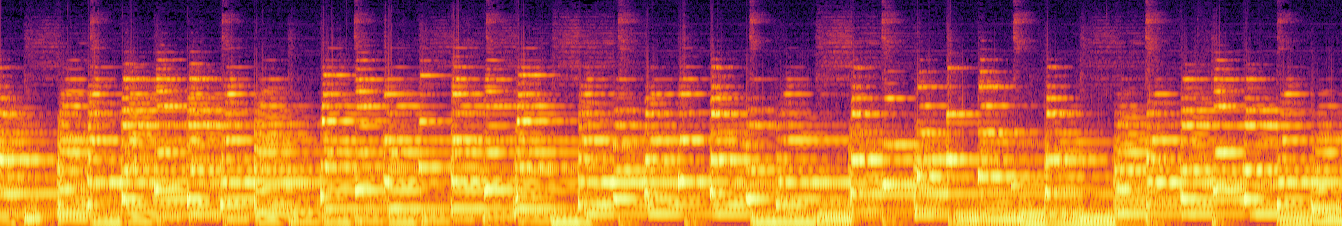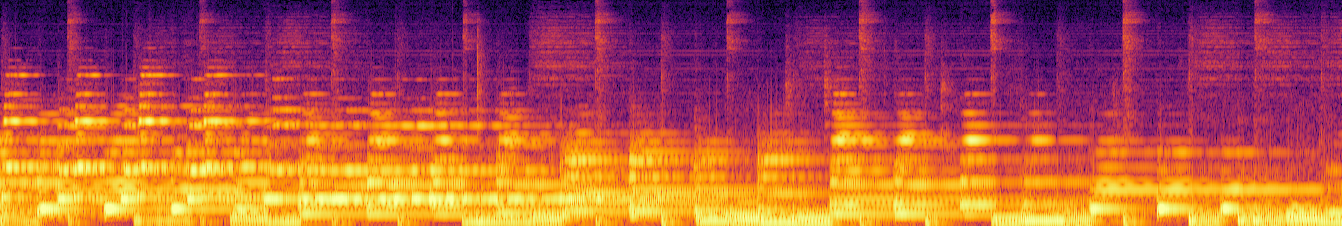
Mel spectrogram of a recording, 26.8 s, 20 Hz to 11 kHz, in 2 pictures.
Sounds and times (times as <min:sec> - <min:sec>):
Steelpan: 0:00.0 - 0:26.8.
